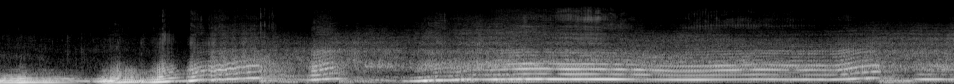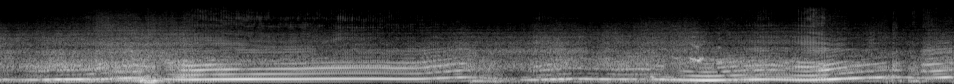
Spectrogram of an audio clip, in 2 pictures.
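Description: Nissan 350Z's 3.5-litre V6 with an aftermarket exhaust, revved hard and held high while the car drifts on wet pavement. The pitch climbs and drops again and again as the throttle is worked, with long held stretches between the dips.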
